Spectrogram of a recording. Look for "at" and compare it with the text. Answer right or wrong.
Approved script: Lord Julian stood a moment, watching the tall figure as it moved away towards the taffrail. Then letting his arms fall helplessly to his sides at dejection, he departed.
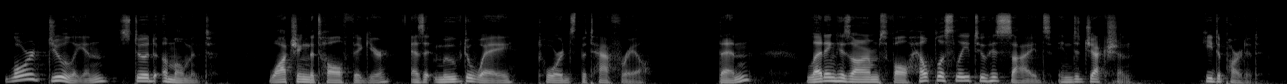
wrong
